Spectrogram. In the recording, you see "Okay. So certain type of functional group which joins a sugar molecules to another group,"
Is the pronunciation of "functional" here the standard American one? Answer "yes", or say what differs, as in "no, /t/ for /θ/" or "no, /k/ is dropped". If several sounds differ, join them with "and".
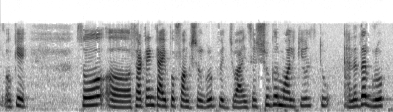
yes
